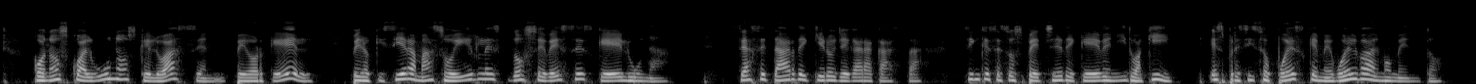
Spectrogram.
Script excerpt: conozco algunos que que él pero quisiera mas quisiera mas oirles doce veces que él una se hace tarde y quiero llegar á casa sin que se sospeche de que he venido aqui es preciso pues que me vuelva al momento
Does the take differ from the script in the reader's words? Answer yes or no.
yes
